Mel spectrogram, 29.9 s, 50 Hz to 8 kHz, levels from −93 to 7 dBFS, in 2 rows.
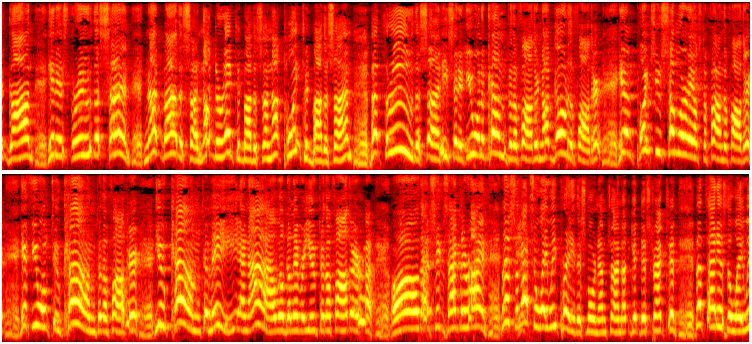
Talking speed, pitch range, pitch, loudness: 185 wpm, 255-350 Hz, 300 Hz, -15 LUFS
